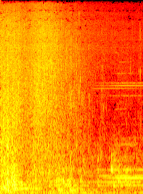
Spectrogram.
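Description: ocean waves

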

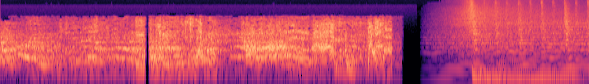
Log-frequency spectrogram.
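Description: lion roaring

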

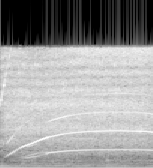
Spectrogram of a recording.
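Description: dental drill whirring

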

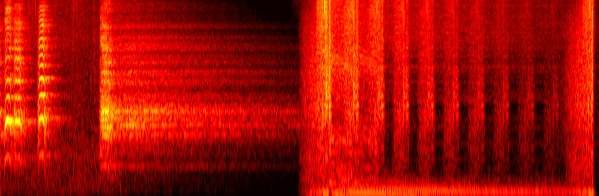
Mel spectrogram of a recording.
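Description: chickens clucking

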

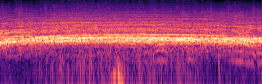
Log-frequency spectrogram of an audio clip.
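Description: audience cheering

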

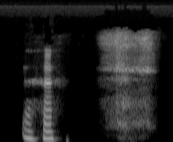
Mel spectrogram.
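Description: human yawn

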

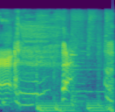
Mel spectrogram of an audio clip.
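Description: mechanical pygmy goat bleating

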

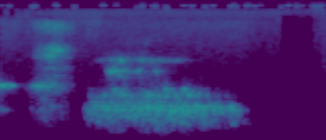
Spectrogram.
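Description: deep breath in nose

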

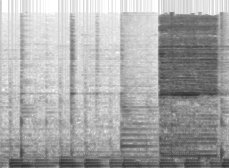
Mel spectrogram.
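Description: game show buzzer

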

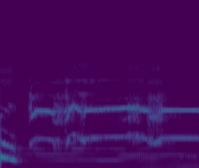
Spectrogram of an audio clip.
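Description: rooster crowing cock-a-doodle-doo

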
